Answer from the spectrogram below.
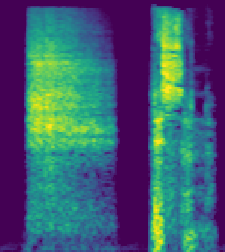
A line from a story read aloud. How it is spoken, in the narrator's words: Ginny, who whispered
